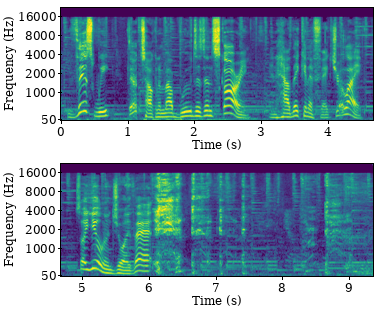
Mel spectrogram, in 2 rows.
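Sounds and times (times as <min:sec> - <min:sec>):
speech: 0:00.1 - 0:06.8
person coughing: 0:06.1 - 0:07.6, 0:08.3 - 0:09.3.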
